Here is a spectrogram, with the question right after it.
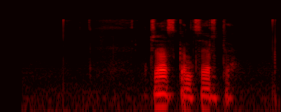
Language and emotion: Russian, sad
